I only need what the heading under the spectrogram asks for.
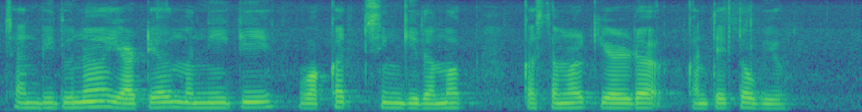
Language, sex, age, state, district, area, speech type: Manipuri, male, 18-30, Manipur, Bishnupur, rural, read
